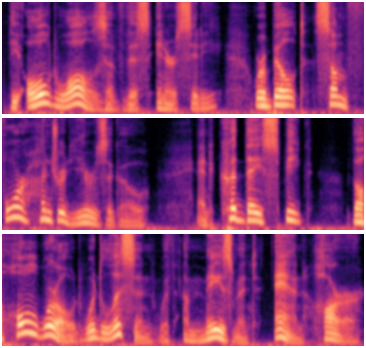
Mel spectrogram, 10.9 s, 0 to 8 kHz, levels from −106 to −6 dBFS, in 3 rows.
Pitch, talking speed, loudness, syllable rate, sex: 125 Hz, 150 wpm, -20 LUFS, 4.1 syllables/s, male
